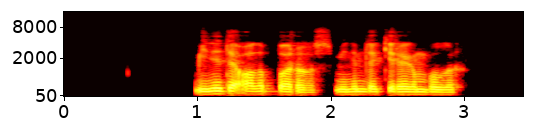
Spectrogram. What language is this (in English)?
Tatar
